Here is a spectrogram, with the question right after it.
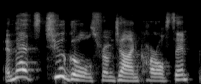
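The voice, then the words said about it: Sports announcer voice. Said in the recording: “That's my announcer voice.”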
